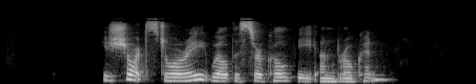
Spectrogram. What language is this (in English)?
English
